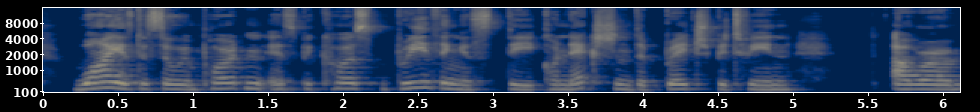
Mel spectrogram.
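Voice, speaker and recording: Speaking at a fairly slow pace with a non-native accent, a woman uses a medium pitch, a dark, mellow tone, and fairly even intonation. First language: not English. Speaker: body language expert. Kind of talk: podcast interview.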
